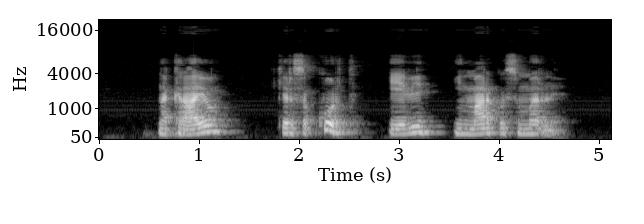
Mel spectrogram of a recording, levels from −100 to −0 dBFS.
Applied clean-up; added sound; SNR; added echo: none; none; none; none.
